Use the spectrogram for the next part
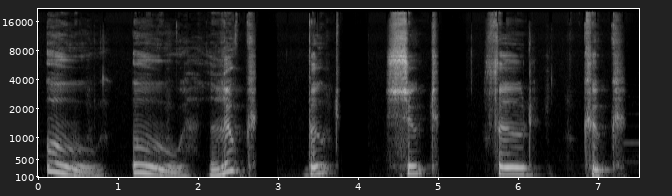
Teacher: It feels like the vowel in the Chinese wu is produced further back. It’s pronounced with your lips very rounded. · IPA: /u/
